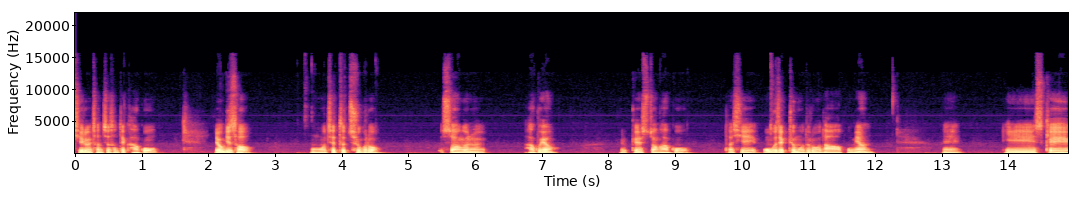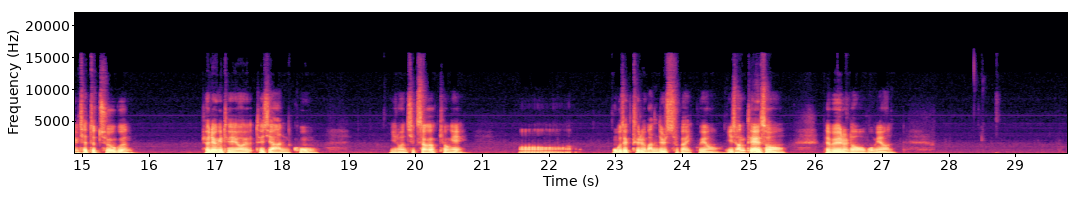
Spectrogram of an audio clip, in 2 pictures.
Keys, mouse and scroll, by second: 3.3 s, 3.9 z, 10.4 Tab, 24.7 Tab, 25.2 2, 26.3 super+b.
